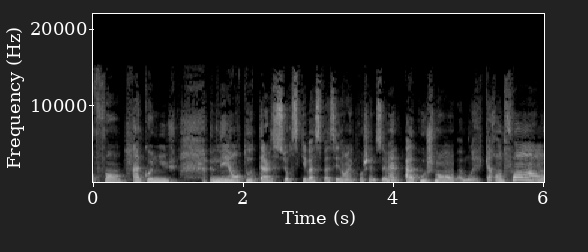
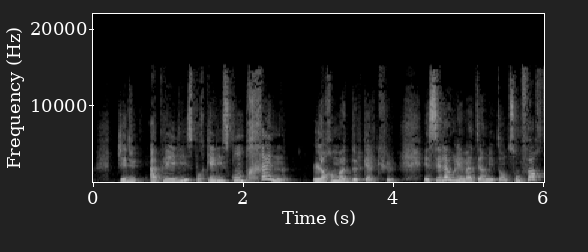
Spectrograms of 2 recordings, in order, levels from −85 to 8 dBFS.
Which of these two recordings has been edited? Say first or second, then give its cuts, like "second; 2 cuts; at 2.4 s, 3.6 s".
first; 2 cuts; at 1.6 s, 4.8 s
